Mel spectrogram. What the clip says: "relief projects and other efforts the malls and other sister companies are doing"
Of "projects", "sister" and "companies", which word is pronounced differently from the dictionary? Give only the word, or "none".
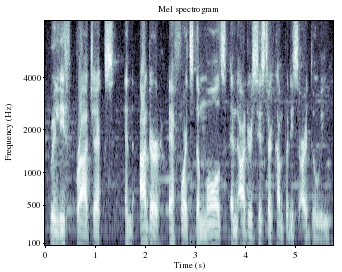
companies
